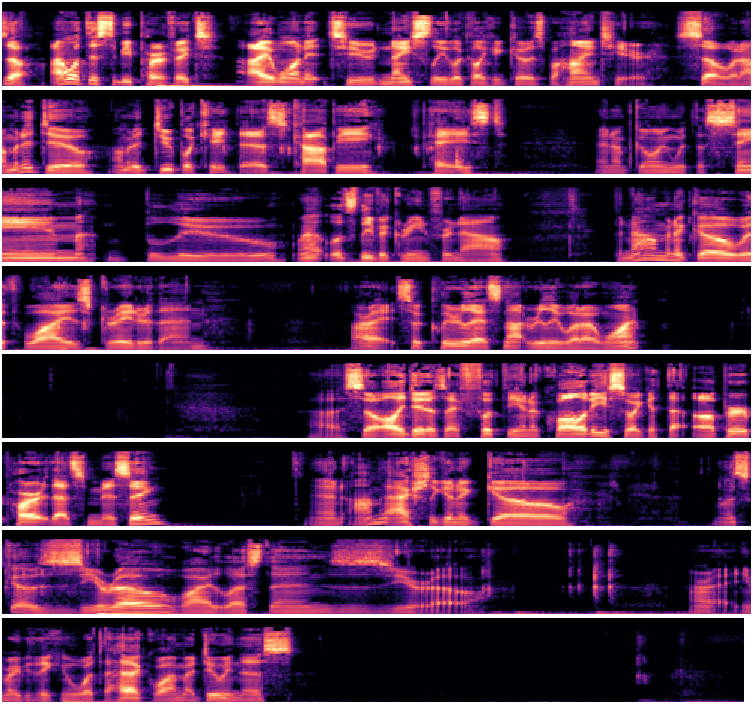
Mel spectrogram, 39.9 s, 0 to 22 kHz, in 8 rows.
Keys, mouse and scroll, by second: 2.1 middle click, 2.1 middle click, 3.6-4.5 middle click, 5.4 click, 6.3 click, 6.9 ctrl+c, 7.4 click, 8.0 ctrl+v, 9.8 click, 10.9 click, 11.7 click, 13.0 click, 14.6 click, 15.7 >, 19.6 middle click, 23.8 click, 28.4 click, 30.3 0, 33.3 click, 34.1 0, 34.9 middle click, 38.3 click, 39.4 click.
